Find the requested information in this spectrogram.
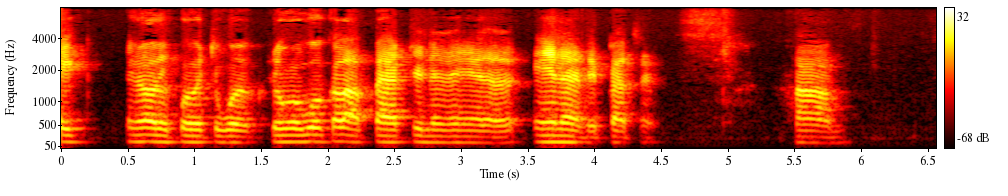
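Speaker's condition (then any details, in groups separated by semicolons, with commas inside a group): Cerebral palsy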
